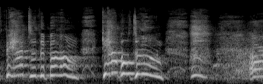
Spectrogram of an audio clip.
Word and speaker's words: Gabaldon: I'm going to mispronounce it. It's bad to the bone. Gabaldon.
